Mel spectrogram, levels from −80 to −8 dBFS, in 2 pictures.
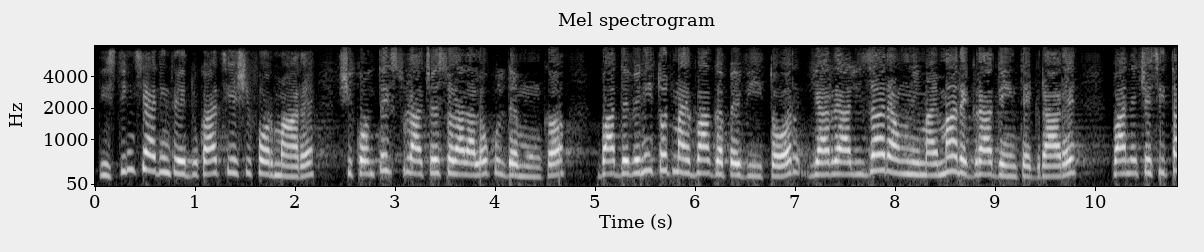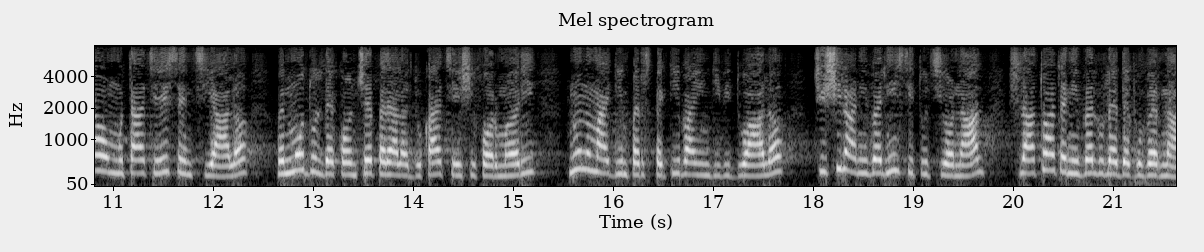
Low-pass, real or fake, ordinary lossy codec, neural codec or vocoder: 7.2 kHz; real; Opus, 16 kbps; none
